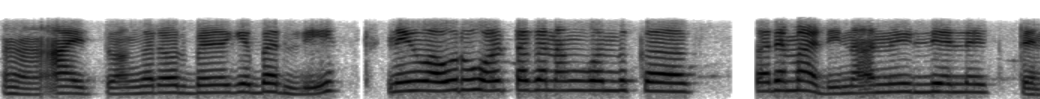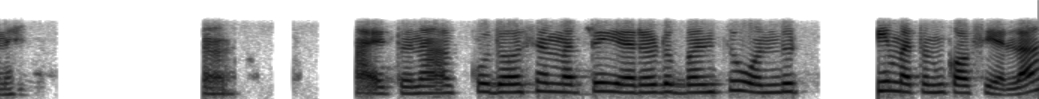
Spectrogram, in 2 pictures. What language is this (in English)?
Kannada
